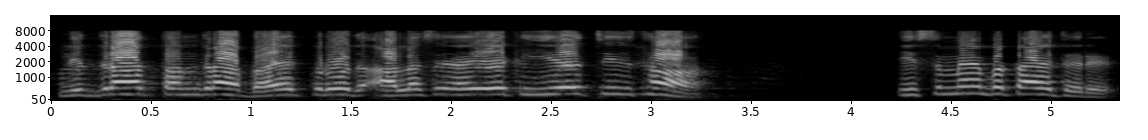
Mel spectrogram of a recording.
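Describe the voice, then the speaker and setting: A woman teaching Sanskrit grammar in a classroom, firing repeated questions at her pupils and gently scolding them. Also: sits high, measured pace, muffled recording. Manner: drills students with repeated questions and answers; chiding, familiar address to pupils. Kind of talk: live classroom teaching in Hindi. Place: classroom with students.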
